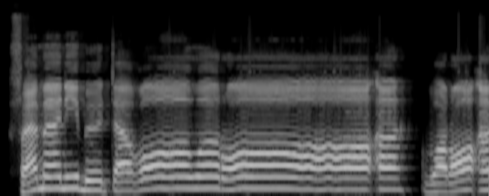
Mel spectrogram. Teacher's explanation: تغا میں غین کو ہم موٹا کر کے پڑھیں گے اور غین کے اوپر کھڑی زبر ہے اس لیے غین کو ایک الف کے برابر لمبا بھی کریں گے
